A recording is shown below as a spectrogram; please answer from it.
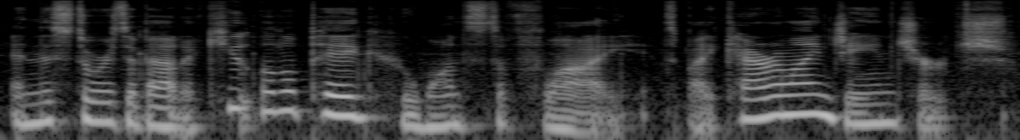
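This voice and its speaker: A woman reads a picture book to young children with very lively, swooping intonation. There is some creak in her voice. She draws out key words and stops to put questions to her listeners. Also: mid-range voice. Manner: expressive, stretches key words, pauses to ask questions. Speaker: teacher reading aloud. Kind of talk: animated children's storybook read-aloud.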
